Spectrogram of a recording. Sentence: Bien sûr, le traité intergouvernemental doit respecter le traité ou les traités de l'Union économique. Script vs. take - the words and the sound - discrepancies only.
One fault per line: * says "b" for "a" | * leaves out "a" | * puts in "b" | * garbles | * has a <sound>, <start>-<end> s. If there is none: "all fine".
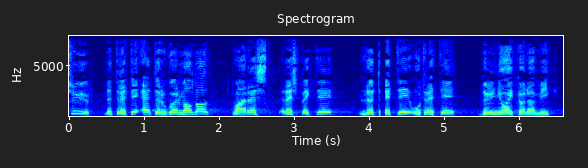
* has a dropout, 4.2-4.2 s
* leaves out "les"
